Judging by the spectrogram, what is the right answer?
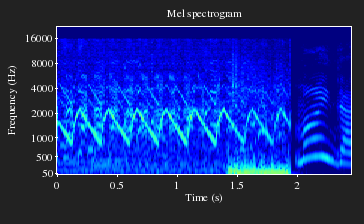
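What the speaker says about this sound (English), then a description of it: "Girls, you know the siren is only for emergency." A police car siren in the Peppa Pig cartoon wails in a steady rising-and-falling cycle, loud and close, then breaks off into a cartoon voice and other effects.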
